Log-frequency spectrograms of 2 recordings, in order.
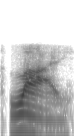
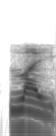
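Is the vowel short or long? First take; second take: long; short. First: The vowel is long. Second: The vowel is short. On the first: The speaker calls it wrong. "not lie, two A's. Right, that is improper" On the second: The speaker calls it right. "Lay with a short A"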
